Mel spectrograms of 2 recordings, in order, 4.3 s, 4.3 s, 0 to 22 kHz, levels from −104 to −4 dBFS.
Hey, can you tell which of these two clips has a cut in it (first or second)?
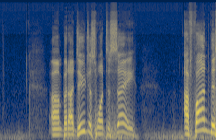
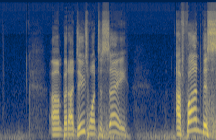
second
